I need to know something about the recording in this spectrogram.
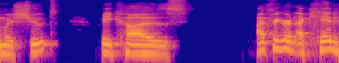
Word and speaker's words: Schutt: learned since Thursday that his name is pronounced shoot Jason we are not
